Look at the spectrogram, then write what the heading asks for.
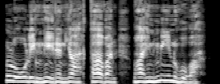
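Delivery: quavering, trembling voice at a very high pitch. Narrator voicing a character just told a spaceship chased him: trembling voice. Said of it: "Nipsun ääni värisee".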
